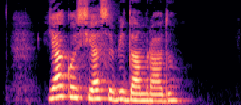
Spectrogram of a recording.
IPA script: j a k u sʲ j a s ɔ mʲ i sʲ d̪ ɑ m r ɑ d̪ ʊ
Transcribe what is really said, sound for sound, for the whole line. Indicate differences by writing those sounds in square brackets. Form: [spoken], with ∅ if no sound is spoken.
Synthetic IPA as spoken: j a k [ɔ] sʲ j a s ɔ [bʲ] i [∅] d̪ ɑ m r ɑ d̪ ʊ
